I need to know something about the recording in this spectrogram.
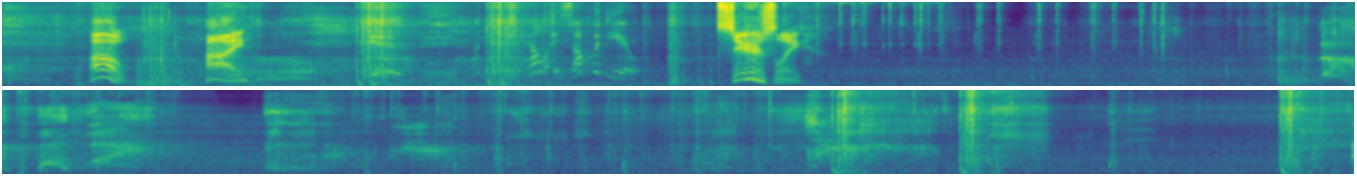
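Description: A zombie groans and gurgles hoarsely.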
